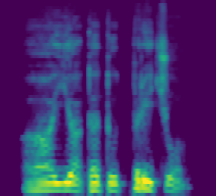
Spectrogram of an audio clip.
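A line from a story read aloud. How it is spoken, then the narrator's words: Offended, sighing. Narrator (Russian): Обиженно сказал медведь Ромашка и вздохнул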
